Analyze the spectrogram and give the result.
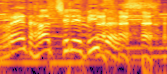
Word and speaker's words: Red Hot Chili Peppers: Los Red Hot Chili Peppers. Así es como se pronuncia.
